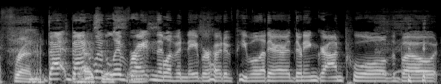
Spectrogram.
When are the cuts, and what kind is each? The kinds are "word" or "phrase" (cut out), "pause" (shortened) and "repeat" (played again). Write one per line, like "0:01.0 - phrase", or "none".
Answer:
0:01.6 - word
0:02.7 - word
0:03.0 - word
